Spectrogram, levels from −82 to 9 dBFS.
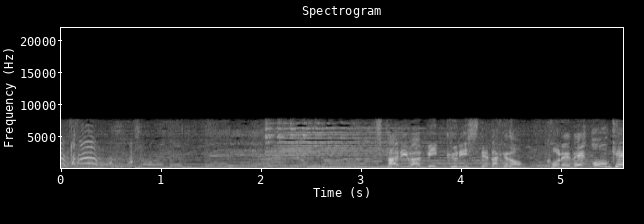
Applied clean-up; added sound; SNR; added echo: none; Electric guitar / Strum; 12 dB; none.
